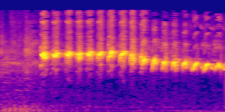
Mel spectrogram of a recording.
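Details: Caged greater green leafbird before being hung up, giving a clean, rapid run of about fifteen evenly spaced whistled notes that slide gently downward in pitch.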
